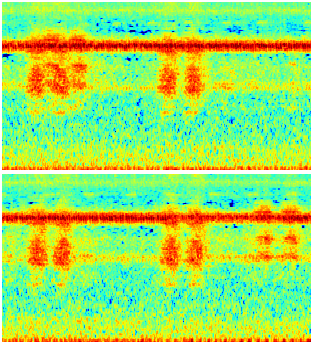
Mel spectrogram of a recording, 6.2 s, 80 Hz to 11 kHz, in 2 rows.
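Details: Night song of a common true katydid in Eastern U.S. deciduous woods in the Ozarks, July 2013: doubled scratchy pulses spaced roughly every one to two seconds over a constant high-pitched insect chorus.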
